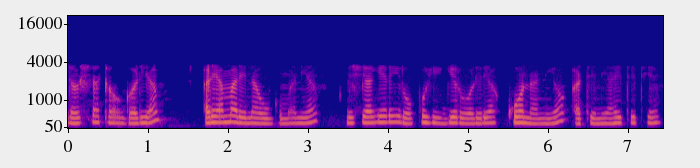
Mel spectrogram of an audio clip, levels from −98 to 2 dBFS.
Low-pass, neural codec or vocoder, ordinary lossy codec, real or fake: 3.6 kHz; none; none; real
